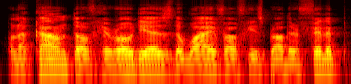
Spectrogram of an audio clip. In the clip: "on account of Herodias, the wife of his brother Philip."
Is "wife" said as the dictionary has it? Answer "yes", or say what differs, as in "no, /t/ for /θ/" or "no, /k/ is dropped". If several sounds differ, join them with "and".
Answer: yes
